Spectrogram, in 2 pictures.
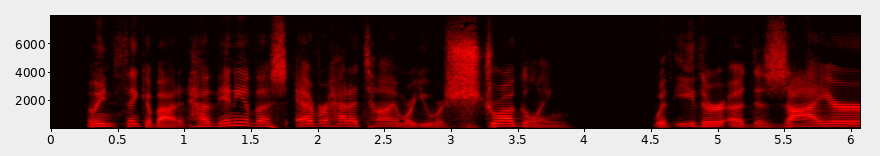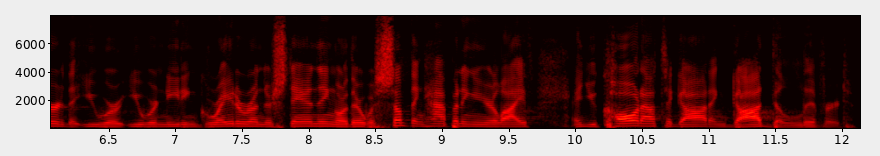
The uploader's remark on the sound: Was recorded on Sunday, August 21st, 2022, during service at The Anchor Church in Rockport, Maine.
